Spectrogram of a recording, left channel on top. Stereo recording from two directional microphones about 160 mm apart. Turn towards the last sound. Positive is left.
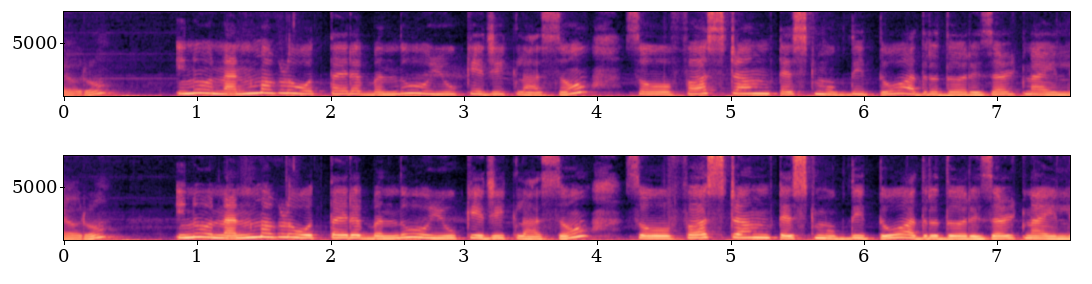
turn(degrees=-20)  # may be behind; listen again after turning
